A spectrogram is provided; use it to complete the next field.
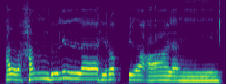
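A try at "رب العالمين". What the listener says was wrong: Okay, your ayn as well. Instead of saying Rabbil Alamin, ala. No. Rabbil Ala. Completely flat. Rabbil Alamin.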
